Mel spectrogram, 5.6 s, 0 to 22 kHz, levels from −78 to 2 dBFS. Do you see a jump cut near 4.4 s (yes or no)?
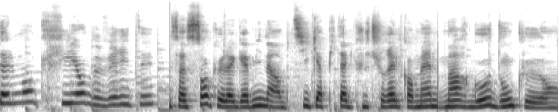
yes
